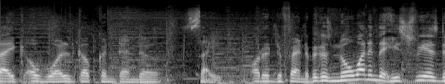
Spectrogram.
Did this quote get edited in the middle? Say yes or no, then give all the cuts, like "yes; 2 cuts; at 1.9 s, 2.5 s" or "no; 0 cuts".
no; 0 cuts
